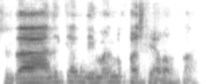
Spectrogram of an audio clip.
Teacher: নুন সাকিনকে বিনা গণনায় তাড়াতাড়ি পড়তে হবে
